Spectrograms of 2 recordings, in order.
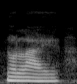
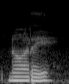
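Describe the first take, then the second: First: The middle consonant is a clear L sound. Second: The middle consonant is a light R sound. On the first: The speaker calls it wrong. "nolae itu salah" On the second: The speaker calls it right. "Jadi yang benar nore"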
